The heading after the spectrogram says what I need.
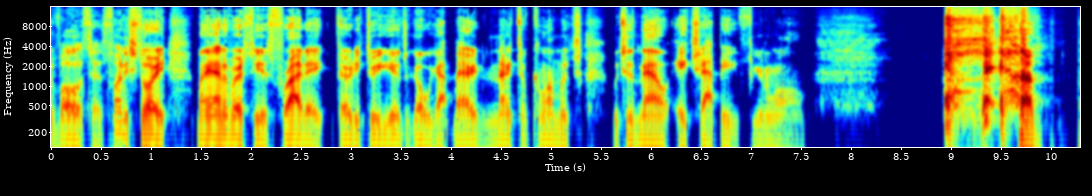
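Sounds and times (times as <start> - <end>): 
speech: 0.0 - 7.6, 8.9 - 10.0
person coughing: 9.0 - 10.0
throat clearing: 9.0 - 10.0.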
